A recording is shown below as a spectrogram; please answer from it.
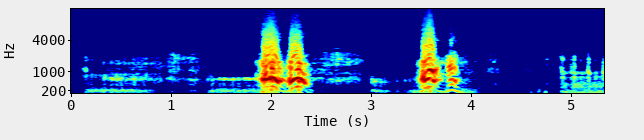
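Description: A Rottweiler gives deep, forceful barks in quick pairs between low rumbling growls.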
